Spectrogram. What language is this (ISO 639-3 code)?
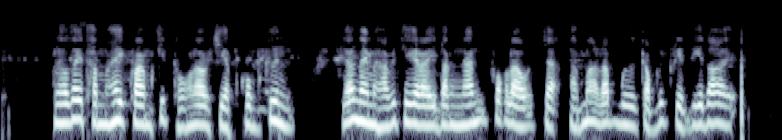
tha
